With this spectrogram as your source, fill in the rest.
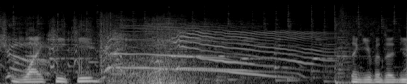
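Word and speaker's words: Waikiki: what people go there W Kiki you say it like Why Kiki thank you for the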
